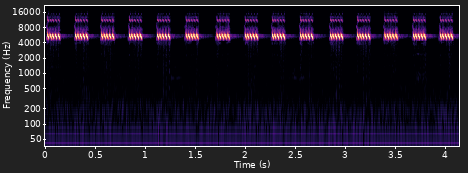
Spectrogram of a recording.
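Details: ['A male cricket chirps rhythmically, about 15 clipped high trills in just over four seconds, regular as a metronome, with nothing else audible behind it.']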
